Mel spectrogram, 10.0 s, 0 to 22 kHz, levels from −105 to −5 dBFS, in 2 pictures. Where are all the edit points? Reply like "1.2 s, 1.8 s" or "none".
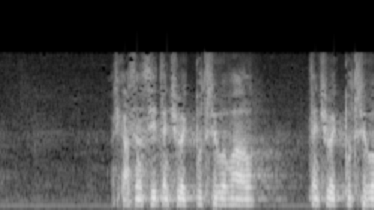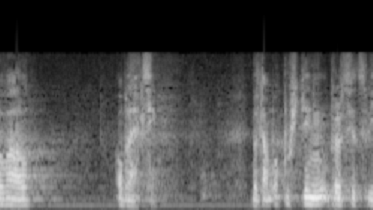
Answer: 4.1 s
